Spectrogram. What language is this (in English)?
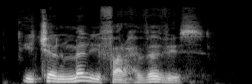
Kabyle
